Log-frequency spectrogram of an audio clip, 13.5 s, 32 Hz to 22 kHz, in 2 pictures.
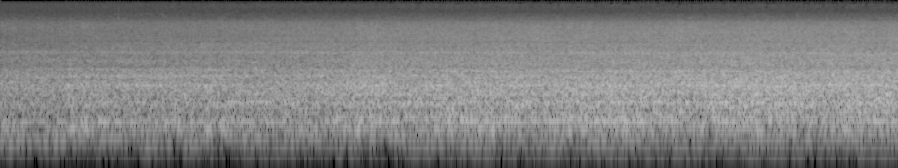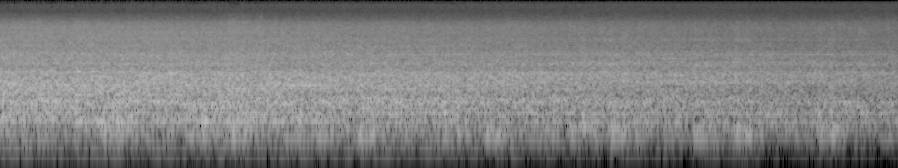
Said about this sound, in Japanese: そして今日はですね環境音第2弾ということで雨と電車の音をお届けしようかなと思いますあ電車がちょうど来ました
